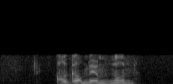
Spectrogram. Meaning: Agamemnon
- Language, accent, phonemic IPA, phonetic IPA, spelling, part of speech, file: Armenian, Eastern Armenian, /ɑɡɑmemˈnon/, [ɑɡɑmemnón], Ագամեմնոն, proper noun, Hy-Ագամեմնոն.ogg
